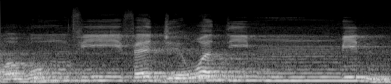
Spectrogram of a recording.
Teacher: di huruf jim sukun juga ada qalqalah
